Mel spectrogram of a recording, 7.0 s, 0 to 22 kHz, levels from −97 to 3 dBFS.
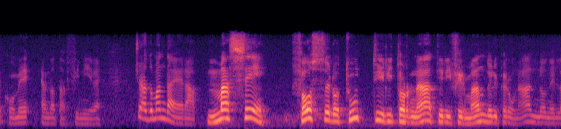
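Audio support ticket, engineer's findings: Findings: no system fault found.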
